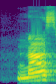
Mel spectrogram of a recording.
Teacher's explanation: ناس میں نون مشدد ہے، غنہ کریں گے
